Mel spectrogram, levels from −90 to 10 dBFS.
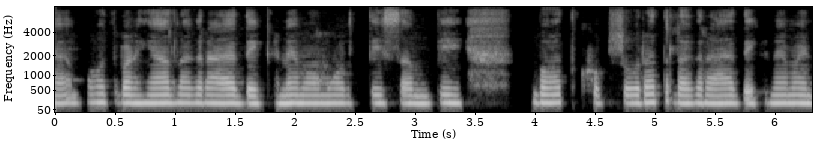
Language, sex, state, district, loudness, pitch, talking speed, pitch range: Hindi, female, Bihar, Jahanabad, -20 LUFS, 180 Hz, 180 wpm, 180-185 Hz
